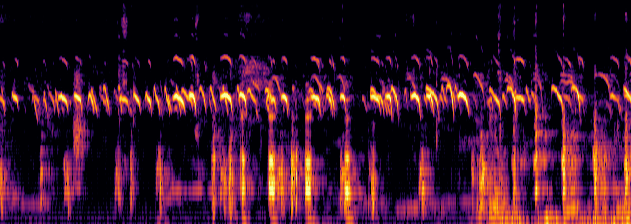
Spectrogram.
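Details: Rainy village courtyard in Pakistan with a mother hen feeding her chicks: rapid, insistent chick peeping throughout, the hen's clucks coming in quick series, and a louder flurry of calls toward the end.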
